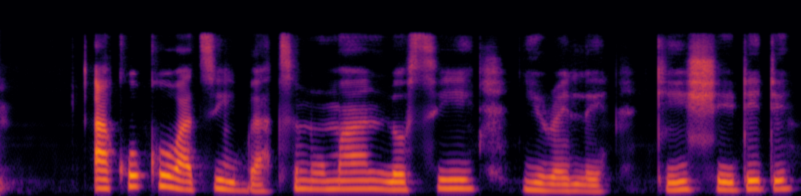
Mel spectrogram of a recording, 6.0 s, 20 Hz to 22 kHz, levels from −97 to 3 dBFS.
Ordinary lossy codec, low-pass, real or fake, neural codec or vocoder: none; 10.8 kHz; fake; codec, 24 kHz, 1.2 kbps, DualCodec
